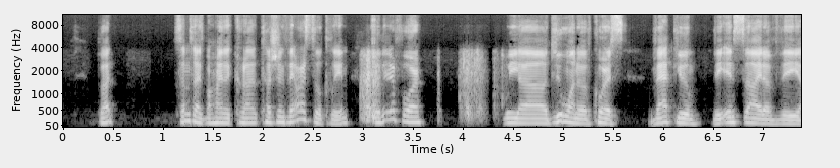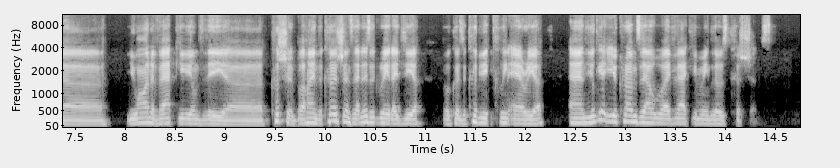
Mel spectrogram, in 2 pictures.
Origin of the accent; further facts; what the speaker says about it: New York City, New York, United States; I grew up near the Frankel Shtiebel in Flatbush on 21st Street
